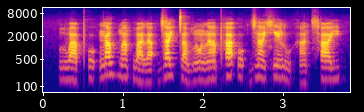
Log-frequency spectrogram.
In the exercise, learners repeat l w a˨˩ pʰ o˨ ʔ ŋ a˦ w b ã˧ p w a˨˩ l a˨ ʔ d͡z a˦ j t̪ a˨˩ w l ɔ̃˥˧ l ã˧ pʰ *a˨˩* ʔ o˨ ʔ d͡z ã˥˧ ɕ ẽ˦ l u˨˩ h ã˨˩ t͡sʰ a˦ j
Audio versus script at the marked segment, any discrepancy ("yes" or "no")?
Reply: yes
